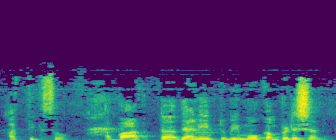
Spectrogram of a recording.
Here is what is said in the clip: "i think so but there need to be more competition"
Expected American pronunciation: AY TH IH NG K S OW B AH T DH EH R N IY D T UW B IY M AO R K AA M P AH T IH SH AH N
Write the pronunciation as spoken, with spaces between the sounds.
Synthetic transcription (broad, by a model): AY T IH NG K S OW B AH T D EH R N IY D T UW B IY M AO R K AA M P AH T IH SH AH N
